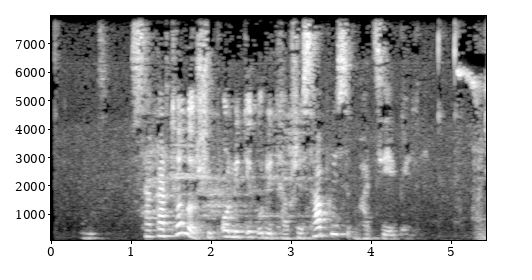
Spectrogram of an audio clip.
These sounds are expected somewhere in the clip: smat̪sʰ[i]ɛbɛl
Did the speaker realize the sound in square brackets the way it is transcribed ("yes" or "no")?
yes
